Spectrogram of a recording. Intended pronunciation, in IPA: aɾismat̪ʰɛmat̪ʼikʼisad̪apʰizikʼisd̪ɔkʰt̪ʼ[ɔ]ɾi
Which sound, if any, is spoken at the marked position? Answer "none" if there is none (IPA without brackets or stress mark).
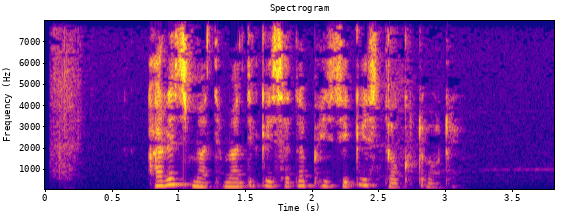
ɔ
